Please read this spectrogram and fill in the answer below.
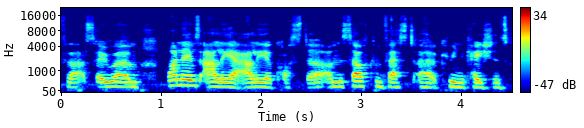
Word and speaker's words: Alia: It's Alia, so like Malia without the M.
